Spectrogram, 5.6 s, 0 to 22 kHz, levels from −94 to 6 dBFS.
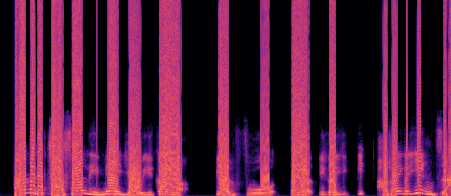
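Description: A gain or mixing stage pushes the speech about 13 dB past the integer ceiling, and instead of saturating, the arithmetic wraps: every sample that exceeds the limit flips to the opposite extreme of the range. This is integer overflow, present throughout. Roughly 7 percent of samples go over, so each louder syllable breaks into violent cracks and snaps, far harsher and more abrupt than ordinary clipping, while quieter passages stay intact.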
